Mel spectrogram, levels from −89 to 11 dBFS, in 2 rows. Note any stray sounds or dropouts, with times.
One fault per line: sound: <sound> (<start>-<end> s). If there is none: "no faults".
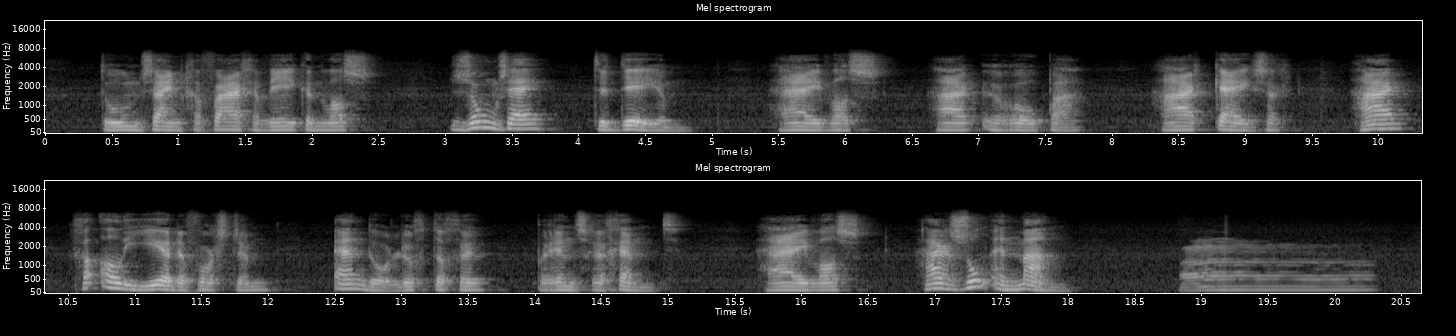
sound: laugh (18.8-20.4 s)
